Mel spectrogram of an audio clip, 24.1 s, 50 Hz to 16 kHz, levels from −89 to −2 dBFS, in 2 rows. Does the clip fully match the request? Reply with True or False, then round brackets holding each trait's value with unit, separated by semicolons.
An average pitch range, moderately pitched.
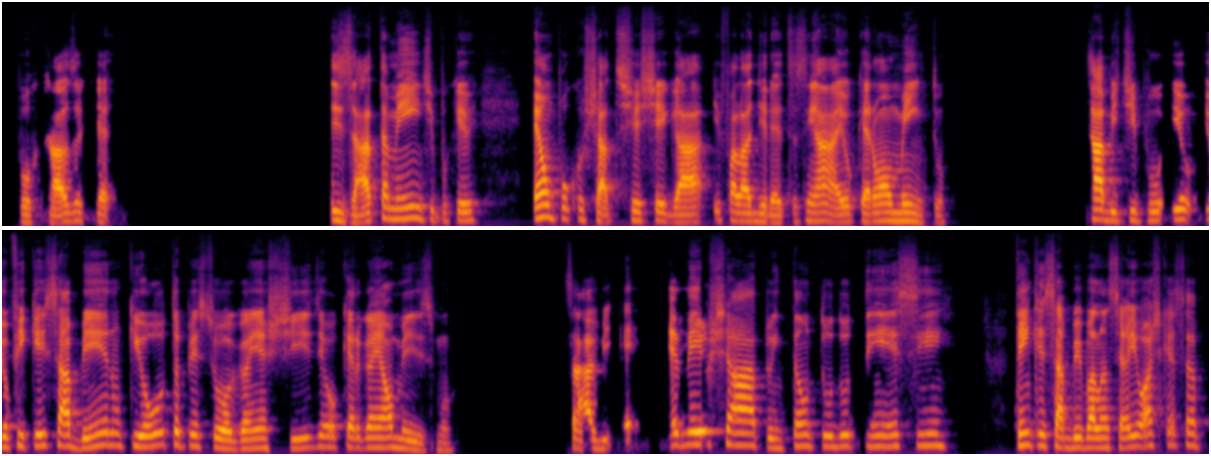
True (4.6 semitones; 160 Hz)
